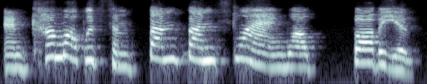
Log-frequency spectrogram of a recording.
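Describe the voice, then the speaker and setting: A woman's voice: high voice, animated, moderate pace, sharp tone. A woman playing a tactful, genteel vaudeville diva, mannered and wordy, in an improvised comic radio play. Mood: coaxing.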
